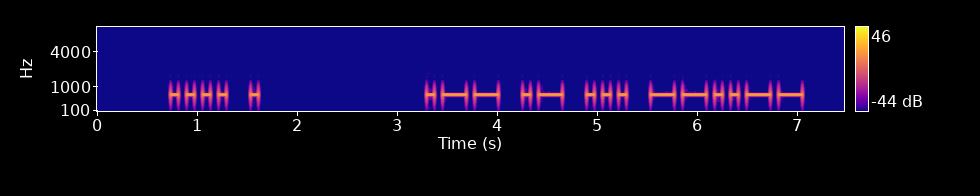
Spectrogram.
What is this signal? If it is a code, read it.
Morse code, heard as a keyed tone, about 16 wpm, 700 Hz. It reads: HE WAS,
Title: 3x Word-Spacing - Sentences from Top 400 Words - 15wpm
